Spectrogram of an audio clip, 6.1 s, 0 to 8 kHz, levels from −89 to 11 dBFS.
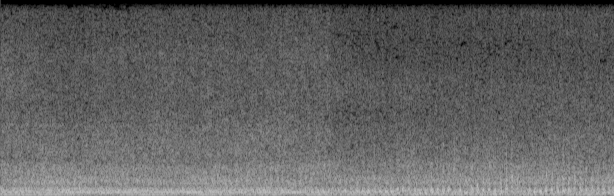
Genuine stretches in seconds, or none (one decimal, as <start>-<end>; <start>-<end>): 0.0-6.1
